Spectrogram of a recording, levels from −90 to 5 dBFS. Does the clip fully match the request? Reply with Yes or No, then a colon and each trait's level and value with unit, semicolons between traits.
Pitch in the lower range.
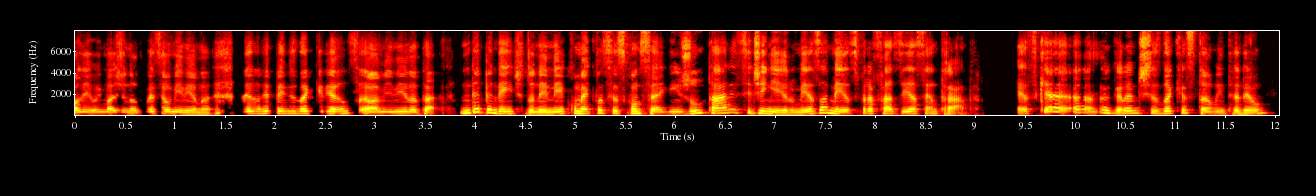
No: high, 190 Hz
